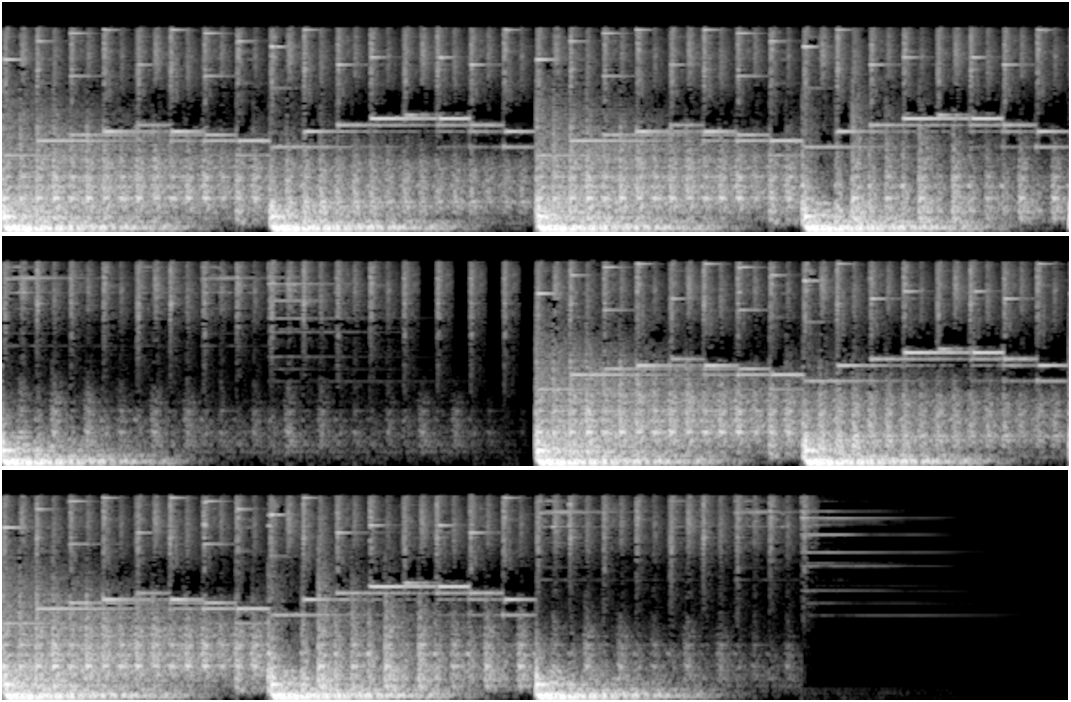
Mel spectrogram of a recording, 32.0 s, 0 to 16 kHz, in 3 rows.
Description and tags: EXCERPT 2 (percussion, glockenspiel, triangle)
glockenspiel, percussion, triangle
